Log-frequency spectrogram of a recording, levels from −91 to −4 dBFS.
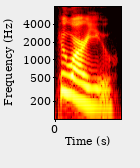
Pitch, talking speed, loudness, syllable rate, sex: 205 Hz, 270 wpm, -17 LUFS, 7.6 syllables/s, female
